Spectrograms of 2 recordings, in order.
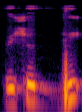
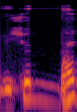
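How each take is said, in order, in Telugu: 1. పదం 'i' అచ్చుతో ముగుస్తుంది. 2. పదం 'a' అచ్చుతో ముగుస్తుంది. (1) "ఇకారాంతం" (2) "కాదు"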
